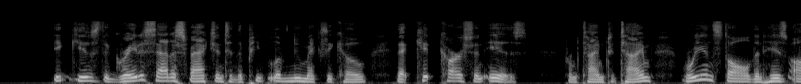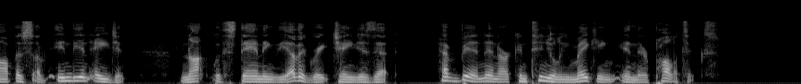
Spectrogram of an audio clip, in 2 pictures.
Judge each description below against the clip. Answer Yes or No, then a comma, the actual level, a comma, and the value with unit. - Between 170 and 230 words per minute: No, average, 155 wpm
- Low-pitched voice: Yes, low, 130 Hz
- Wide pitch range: No, average, 4.6 semitones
